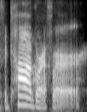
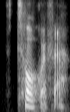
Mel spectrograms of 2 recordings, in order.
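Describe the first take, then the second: First: It is said in an American accent. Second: It is said in a British accent. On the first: "If you have American accent, you would say" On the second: "if you have British accent, you would say"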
